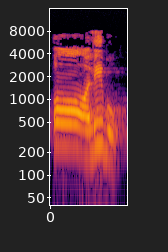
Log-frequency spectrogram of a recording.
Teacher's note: الف سے پہلے حرف تو پر ہے تو الف کو کیا پڑھیں گے پر پڑھیں گے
